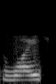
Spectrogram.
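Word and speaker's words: Whyte: My last name is White, and it's spelled with a Y, W-H-Y-T-E.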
